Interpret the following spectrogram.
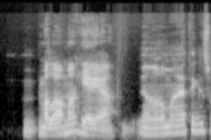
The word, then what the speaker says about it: myeloma: He passed away at the age of 65 due to multiple melanoma. Myeloma? Yeah. Melanoma, I think is what I can't really pronounce Melanoma?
